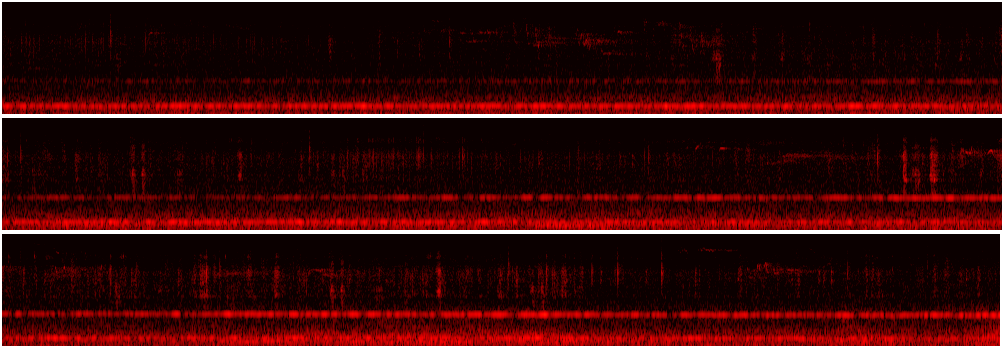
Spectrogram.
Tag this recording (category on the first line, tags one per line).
Soundscapes > Nature
artistic-intervention
data-to-sound
Dendrophone
modified-soundscape
phenological-recording
raspberry-pi
sound-installation
weather-data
